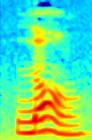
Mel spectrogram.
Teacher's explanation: long 它最后的一个结束呢，是一个后鼻音的一个嗯的一个发音，所以其实最后自己的口腔是打开的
